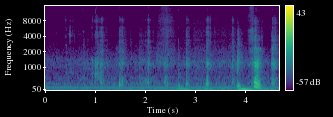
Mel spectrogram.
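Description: A person biting into and chewing a Chocolate Hazelnut Oreo sandwich cookie: a run of soft, irregular crunches, with a short downward-sliding hum near the end.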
